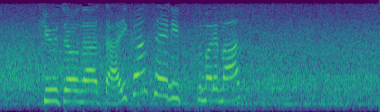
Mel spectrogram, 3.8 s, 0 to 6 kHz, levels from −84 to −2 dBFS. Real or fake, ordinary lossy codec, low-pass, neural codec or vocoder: real; none; 5.4 kHz; none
